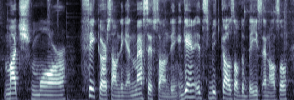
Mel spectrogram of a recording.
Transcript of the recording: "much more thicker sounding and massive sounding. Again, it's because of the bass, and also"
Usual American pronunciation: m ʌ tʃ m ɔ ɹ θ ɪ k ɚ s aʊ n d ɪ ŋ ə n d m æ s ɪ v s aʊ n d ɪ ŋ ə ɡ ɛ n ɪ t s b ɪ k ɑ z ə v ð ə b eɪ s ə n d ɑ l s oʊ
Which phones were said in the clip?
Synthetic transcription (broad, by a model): m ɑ tʃ m ɔ ɹ f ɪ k ɚ s aʊ n d ɪ ŋ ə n m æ s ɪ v s aʊ n d ɪ ŋ ə ɡ ɛ n ɪ t s b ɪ k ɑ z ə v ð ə b eɪ s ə n ɑ l s oʊ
